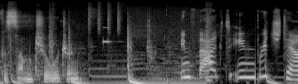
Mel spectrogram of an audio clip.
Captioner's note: scanner beeps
